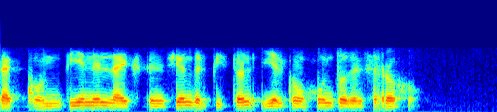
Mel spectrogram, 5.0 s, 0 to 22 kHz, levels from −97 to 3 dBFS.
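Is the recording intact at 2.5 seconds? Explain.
No. The AMR narrowband mobile codec affects the whole clip, including 2.5 s. Low-bit-rate vocal-tract modelling makes the speech buzzy and synthetic, consistent with the 5.9 kbps mode. On a spectrogram, energy is confined to roughly 200 Hz to 3.4 kHz, with nothing above that cut-off.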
